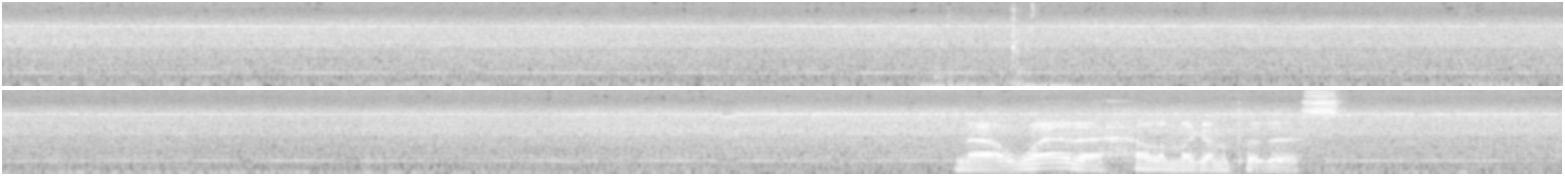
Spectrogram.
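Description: A jet engine hums and whines steadily.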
